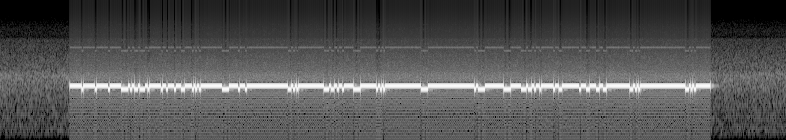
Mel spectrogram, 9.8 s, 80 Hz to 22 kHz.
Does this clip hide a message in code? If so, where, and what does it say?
Yes: RTTY (45.45 baud, 170 Hz shift) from 0.9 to 8.9 s, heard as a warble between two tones, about 1800 Hz centre. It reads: 76914 96939 27844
